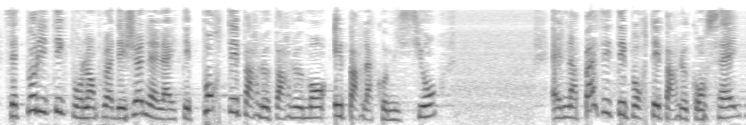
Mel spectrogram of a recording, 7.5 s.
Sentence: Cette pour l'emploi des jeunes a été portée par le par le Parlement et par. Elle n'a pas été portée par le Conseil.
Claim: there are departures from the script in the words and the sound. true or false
true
